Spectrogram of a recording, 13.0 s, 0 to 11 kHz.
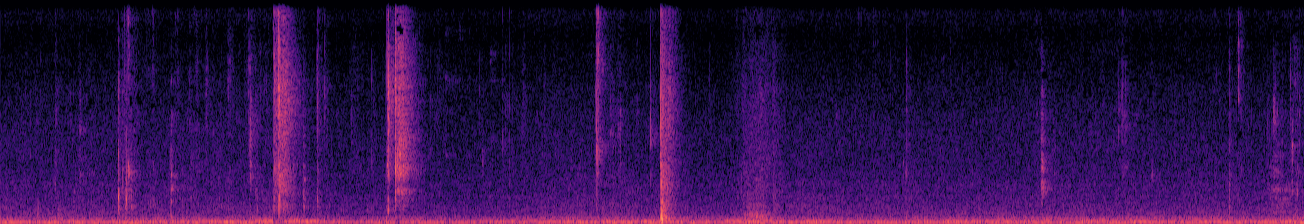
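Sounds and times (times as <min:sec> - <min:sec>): steady low hum: 0:00.0 - 0:13.0
crab shells cracking: 0:01.2 - 0:04.3.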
